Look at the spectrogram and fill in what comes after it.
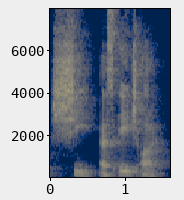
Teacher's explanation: exceptions I guess you could say for this one is that if you put this s sounding consonant with the I sounding vowel it'll become shi shi instead of C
